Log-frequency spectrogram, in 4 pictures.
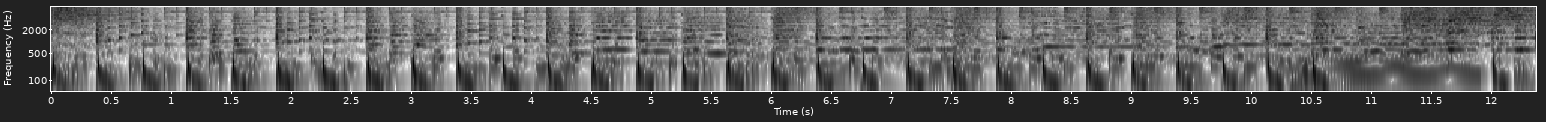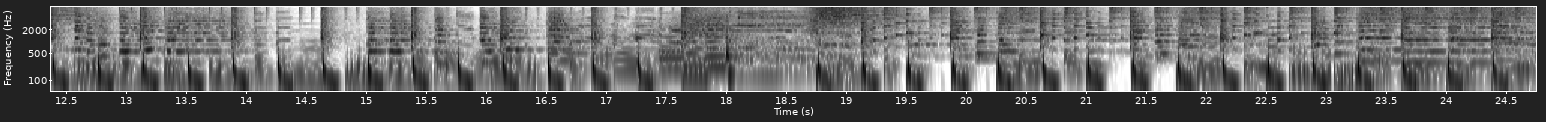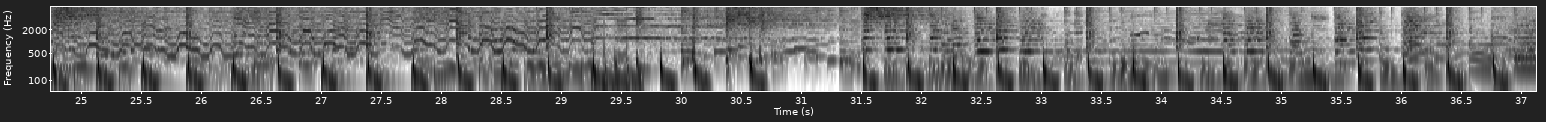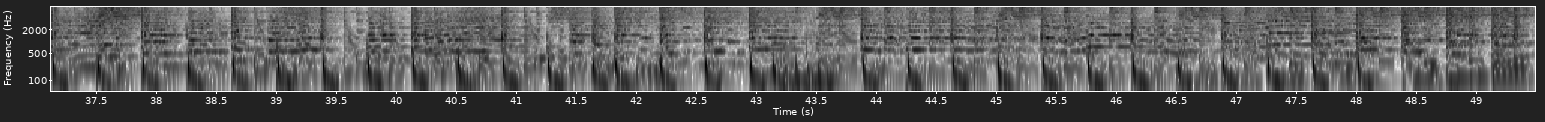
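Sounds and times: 
kart racing game music loop: 0.0s - 49.4s.

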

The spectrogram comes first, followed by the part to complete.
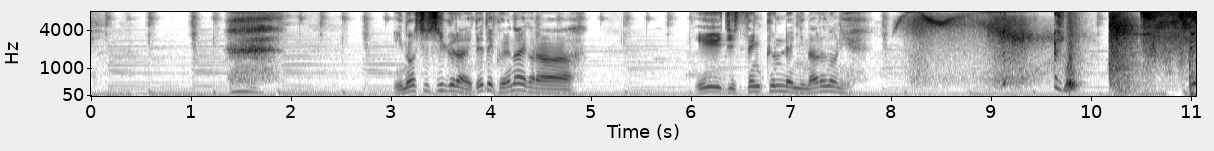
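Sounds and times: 
speech: 3.0s - 5.0s, 6.0s - 7.8s
fire extinguisher bursting: 8.0s - 11.0s.

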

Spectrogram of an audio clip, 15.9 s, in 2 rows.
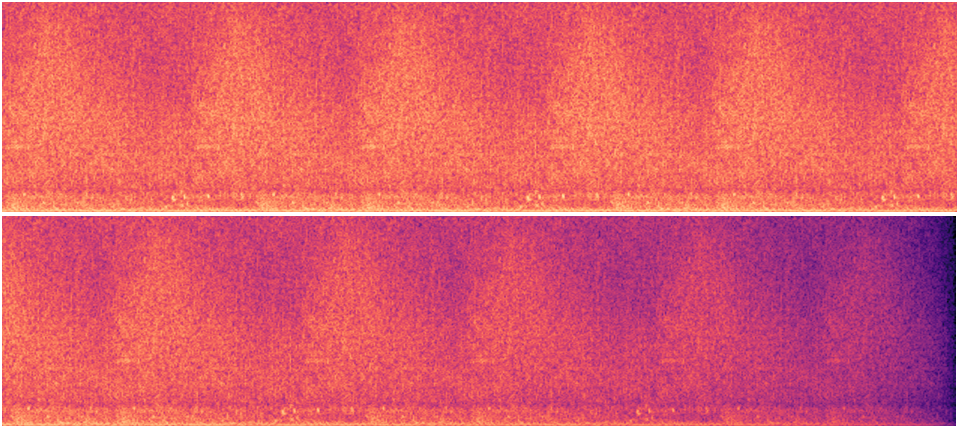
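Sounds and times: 
active enemy shell wizard sound loop: 0.0s - 14.1s.

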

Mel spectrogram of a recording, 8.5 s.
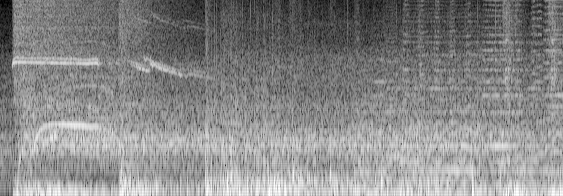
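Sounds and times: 
large fireworks: 0.2s - 8.4s.

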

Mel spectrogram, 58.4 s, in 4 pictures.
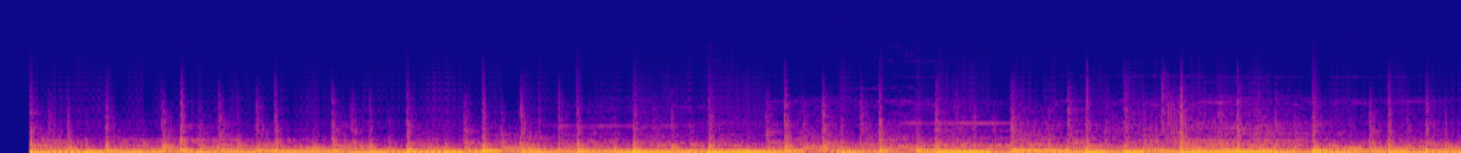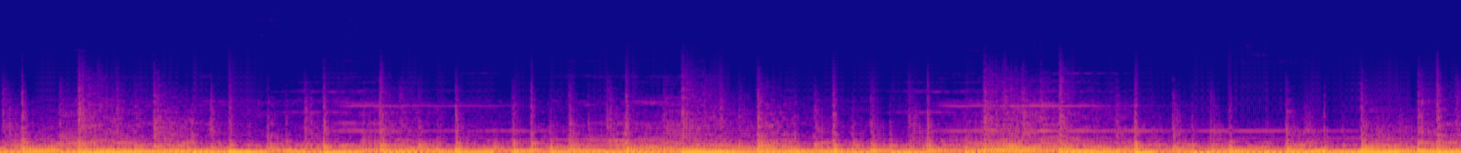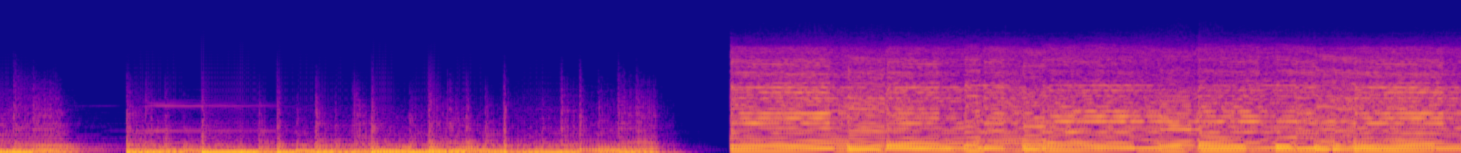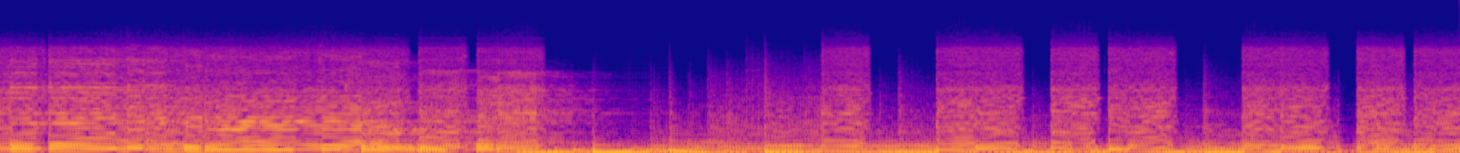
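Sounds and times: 
bass: 0.0s - 58.4s.

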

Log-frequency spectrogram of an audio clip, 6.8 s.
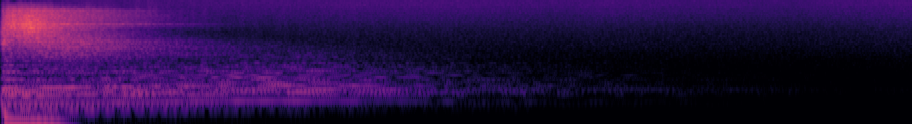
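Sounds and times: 
level end stinger: 0.0s - 1.5s.

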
